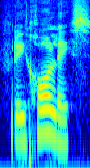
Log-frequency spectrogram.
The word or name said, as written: frijoles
